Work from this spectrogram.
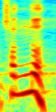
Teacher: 첫눈 할 때는 우리가 긴 소리 납니까? 안 납니까? 나지 않죠? 둘째 음절 이하로 보면 자동 짧은 소리 된다고 했으니까요.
